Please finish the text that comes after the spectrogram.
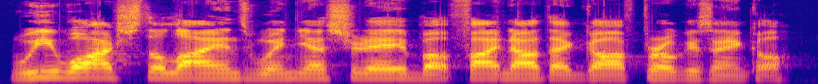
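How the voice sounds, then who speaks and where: A man co-hosting a sports podcast in casual chat, sarcastic and quick to react to the game he watches. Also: a little high, little pitch movement, a bit bright, clean tone, dry recording, clean studio sound. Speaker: podcast co-host.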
